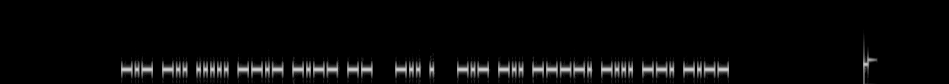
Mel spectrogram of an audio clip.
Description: Morse code, heard as a keyed tone, about 34 wpm, 700 Hz. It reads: KD5QYM DE KD9BGY
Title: USA Callsign DE Callsign - 6 Characters - 35wpm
